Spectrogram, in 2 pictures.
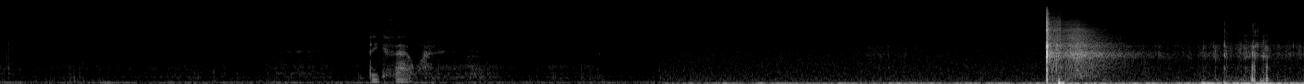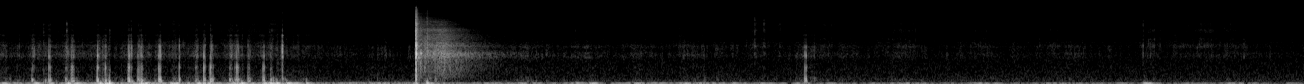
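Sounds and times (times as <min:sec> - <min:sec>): rapid quiet knocks and crackles: 0:06.6 - 0:16.2
shotgun shots with echo: 0:10.4 - 0:11.4, 0:17.2 - 0:18.1.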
